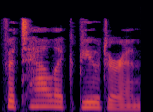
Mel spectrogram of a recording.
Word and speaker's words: Vitalik Buterin: Vitalik Buterin.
